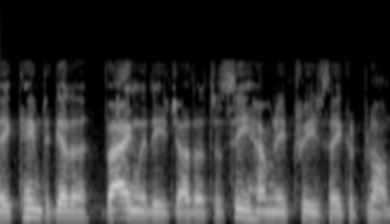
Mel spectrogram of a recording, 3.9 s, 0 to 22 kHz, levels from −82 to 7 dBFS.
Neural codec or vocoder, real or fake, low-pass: none; real; 7.2 kHz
